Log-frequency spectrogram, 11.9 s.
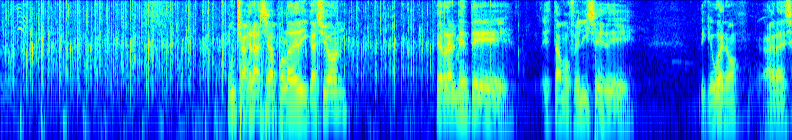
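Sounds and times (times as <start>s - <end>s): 
group clapping for a service team at a gathering: 0.0s - 7.0s
speech: 3.4s - 5.3s, 6.5s - 9.6s, 10.5s - 11.8s.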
